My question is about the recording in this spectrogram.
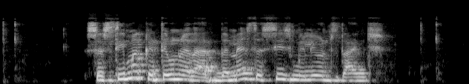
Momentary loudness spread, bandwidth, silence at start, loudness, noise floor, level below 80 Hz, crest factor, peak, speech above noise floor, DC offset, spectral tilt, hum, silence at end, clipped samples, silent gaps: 7 LU; 9.6 kHz; 0.85 s; -13 LUFS; -52 dBFS; -54 dBFS; 12 dB; -2 dBFS; 40 dB; under 0.1%; -4.5 dB/octave; none; 0.85 s; under 0.1%; none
